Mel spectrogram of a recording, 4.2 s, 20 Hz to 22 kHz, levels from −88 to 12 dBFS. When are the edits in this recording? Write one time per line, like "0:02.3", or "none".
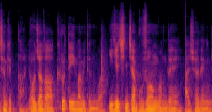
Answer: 0:02.0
